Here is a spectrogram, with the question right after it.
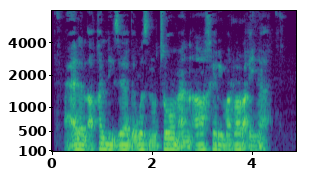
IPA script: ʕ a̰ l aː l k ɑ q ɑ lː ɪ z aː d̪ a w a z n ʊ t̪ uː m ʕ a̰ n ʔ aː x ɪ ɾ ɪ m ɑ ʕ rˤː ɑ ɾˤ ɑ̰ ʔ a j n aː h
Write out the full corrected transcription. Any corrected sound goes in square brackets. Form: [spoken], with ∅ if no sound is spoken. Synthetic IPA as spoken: ʕ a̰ l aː l [ʔ] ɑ q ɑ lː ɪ z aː d̪ a w a z n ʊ t̪ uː m ʕ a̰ n ʔ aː x ɪ ɾ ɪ m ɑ [∅] rˤː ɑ ɾˤ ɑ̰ ʔ a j n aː h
